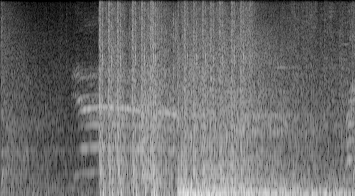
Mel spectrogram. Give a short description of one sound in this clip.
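A rifle fires rapid shots close by.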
